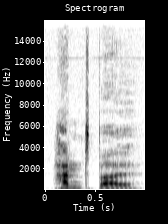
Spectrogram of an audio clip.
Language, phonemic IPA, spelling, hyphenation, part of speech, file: German, /ˈhantbal/, Handball, Hand‧ball, noun, De-Handball.ogg
- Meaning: 1. handball (Olympic team sport) 2. handball (the ball used in this sport)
